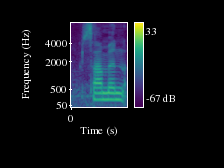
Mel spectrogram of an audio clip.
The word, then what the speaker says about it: salmon: You can have just like normal salmon. I don't know what gravad lax is in English. Lax is salmon. I do know that. And I know not to pronounce the L in salmon.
